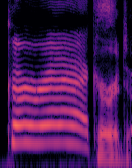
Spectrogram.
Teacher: And the emphasis, the stress, the louder part is on that second sound, rect.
